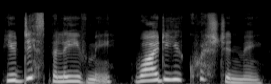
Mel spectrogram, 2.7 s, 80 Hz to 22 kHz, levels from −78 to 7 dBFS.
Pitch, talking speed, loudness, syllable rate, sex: 230 Hz, 200 wpm, -18 LUFS, 5.2 syllables/s, female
